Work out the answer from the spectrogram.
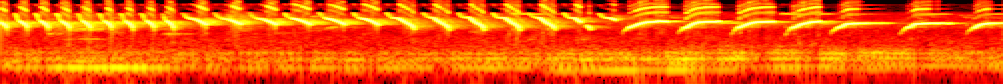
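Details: Energetic canary singing in a long, tight-burst style meant for training other cage birds: quick high trills give way to repeated falling slurred whistles, then a series of rising upswept notes about one per second.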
